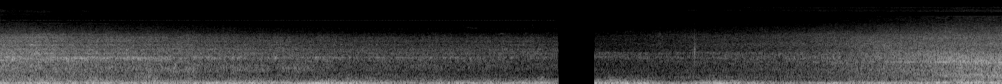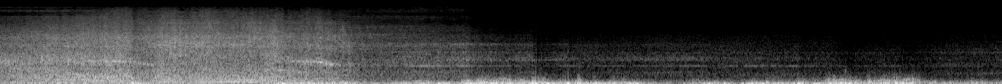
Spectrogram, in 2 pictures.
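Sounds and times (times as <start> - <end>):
train rushing on rails: 0.0 - 20.0
heavy low rumbling: 2.4 - 20.0.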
